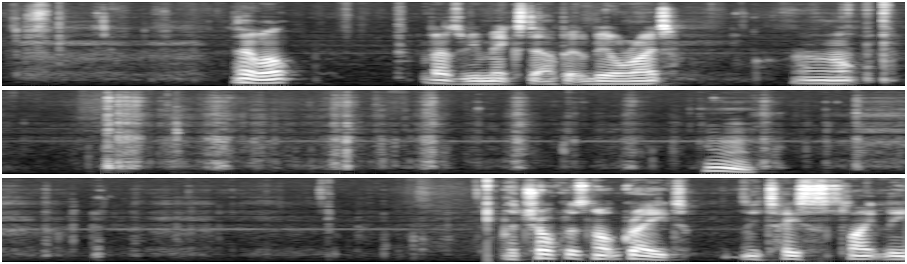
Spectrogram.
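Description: A snack stick scrapes inside a plastic cup.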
